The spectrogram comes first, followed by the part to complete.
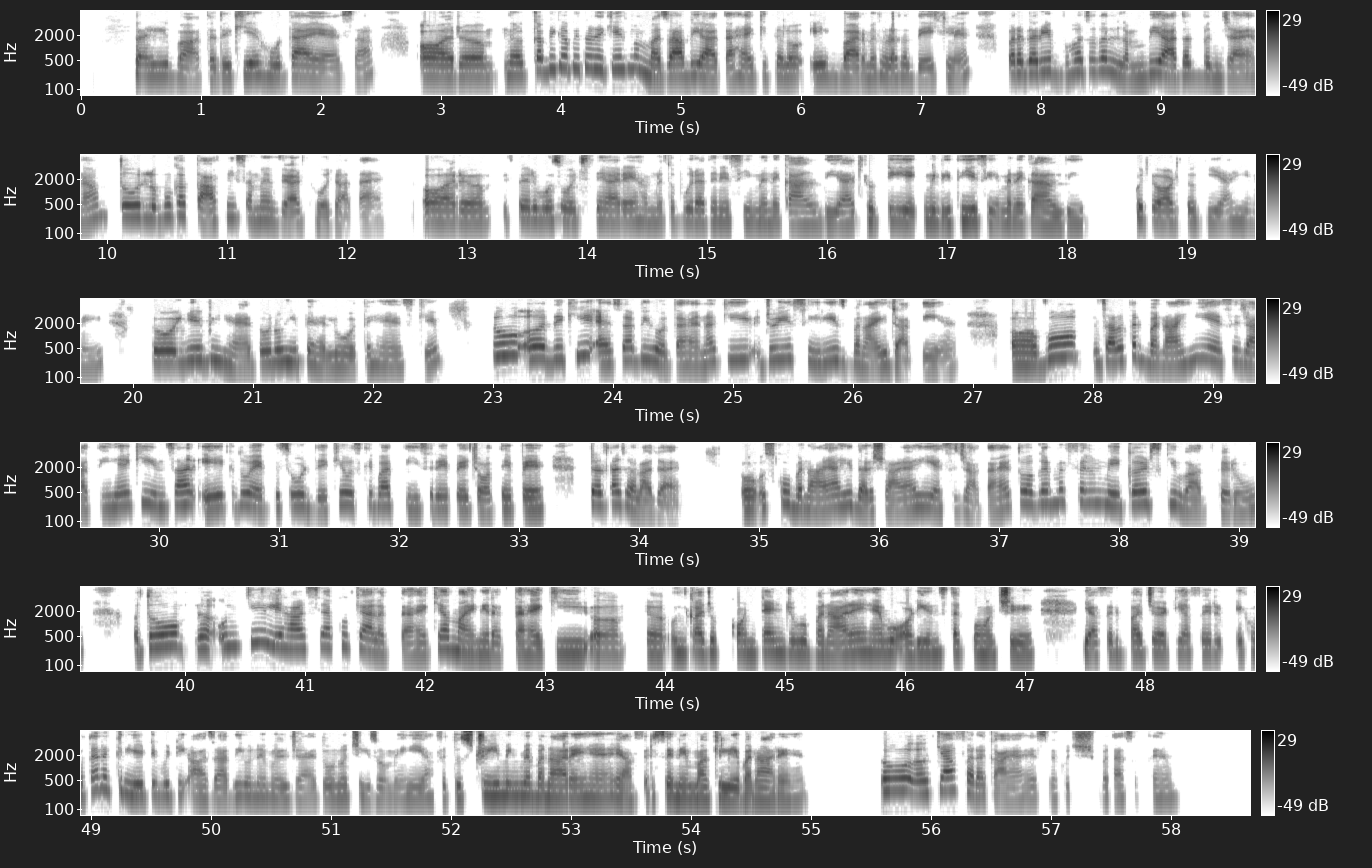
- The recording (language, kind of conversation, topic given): Hindi, podcast, स्ट्रीमिंग ने सिनेमा के अनुभव को कैसे बदला है?
- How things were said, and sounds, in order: tapping; in English: "सिरीज़"; in English: "एपिसोड"; in English: "फ़िल्मेकर्स"; in English: "कंटेन्ट"; in English: "ऑडियंस"; in English: "क्रीऐटिवटी"; in English: "स्ट्रीमिंग"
